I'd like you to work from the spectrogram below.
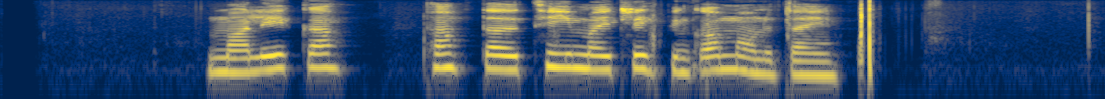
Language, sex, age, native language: Icelandic, female, 40-49, Icelandic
